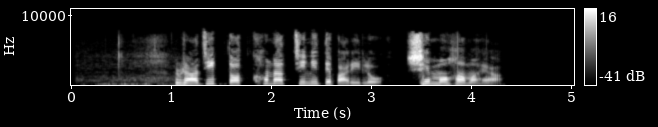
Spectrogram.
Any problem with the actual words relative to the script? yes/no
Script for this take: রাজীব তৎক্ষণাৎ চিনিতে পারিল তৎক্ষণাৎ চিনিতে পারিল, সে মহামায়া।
yes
